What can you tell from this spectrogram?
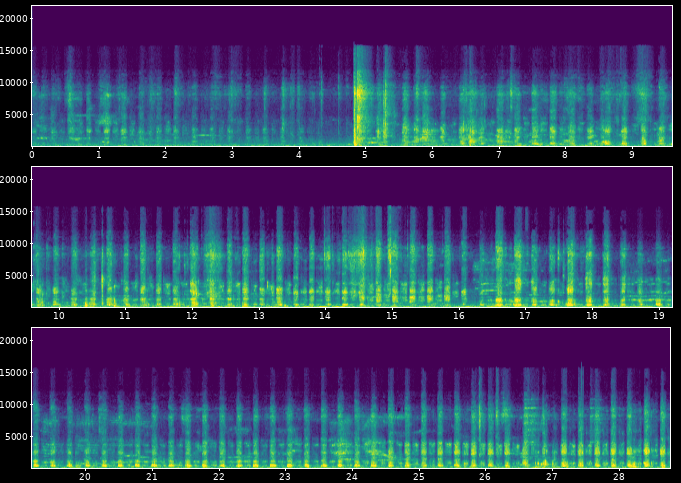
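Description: A dog panting after chasing a ball, about two to three breaths a second, getting louder and more regular from about five seconds in. A single sharp click comes about five seconds in.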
